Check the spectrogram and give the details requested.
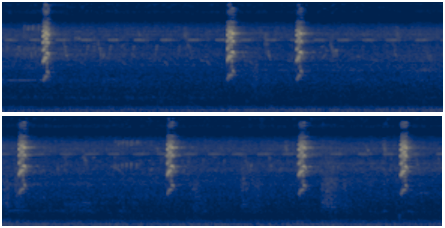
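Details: Red-wattled lapwing giving loud, shrill single notes spaced irregularly, about one to two seconds apart, over a steady high whine and a low background hum.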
